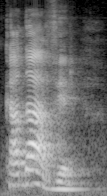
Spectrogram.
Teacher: Então, beleza, ela é uma paroxítona, a sílaba tônica é a penúltima.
